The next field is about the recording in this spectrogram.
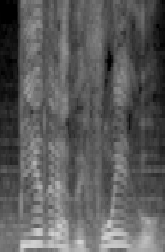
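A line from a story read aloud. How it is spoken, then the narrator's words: Grandmother's exclamation. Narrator (Spanish): exclamó la abuela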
